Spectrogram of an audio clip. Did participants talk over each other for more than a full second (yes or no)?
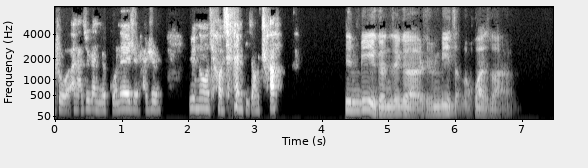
no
